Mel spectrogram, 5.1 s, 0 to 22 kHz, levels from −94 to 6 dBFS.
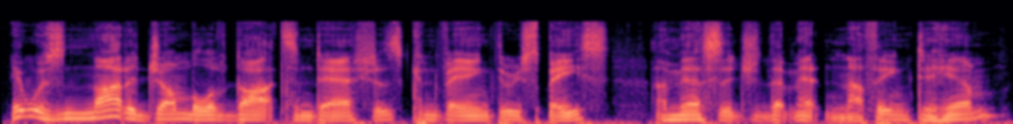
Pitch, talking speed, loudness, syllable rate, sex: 110 Hz, 225 wpm, -18 LUFS, 5.5 syllables/s, male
